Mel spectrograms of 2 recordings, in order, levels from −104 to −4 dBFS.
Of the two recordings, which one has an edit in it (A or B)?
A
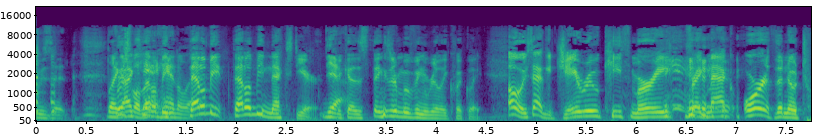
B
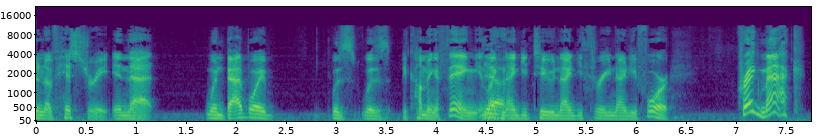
A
